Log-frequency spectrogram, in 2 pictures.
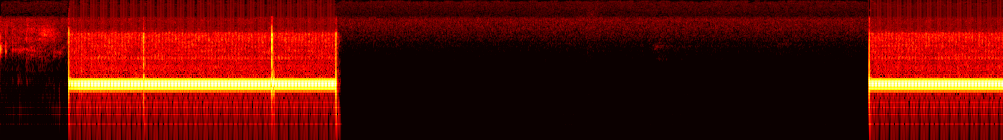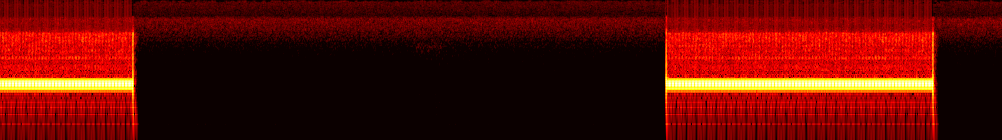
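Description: Three ringback tones from a phone call placed to leave a message, each a steady, even two-second tone, separated by about four seconds of silence, with no voices.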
